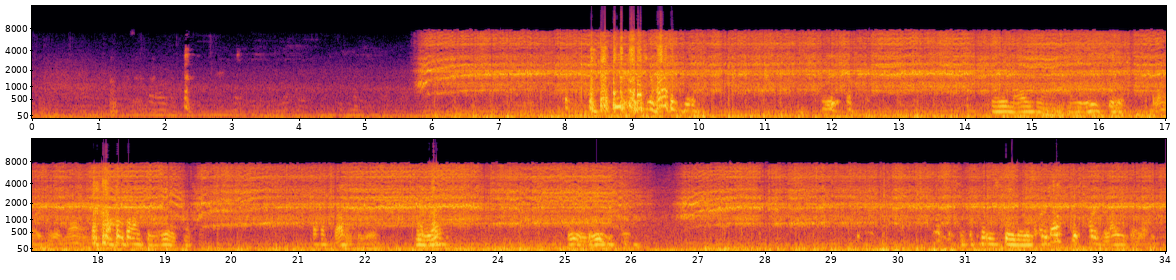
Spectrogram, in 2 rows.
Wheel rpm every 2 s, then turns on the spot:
0, 0, 10, 200, 230, 230, 230, 220, 230, 180, 210, 220, 200, 120, 230, 230, 240.
none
